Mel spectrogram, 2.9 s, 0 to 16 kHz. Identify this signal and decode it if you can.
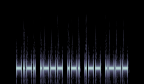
Morse code, heard as a keyed tone, about 36 wpm, 690 Hz. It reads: CJRWJ
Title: Code Groups - 5 Letters - 35wpm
